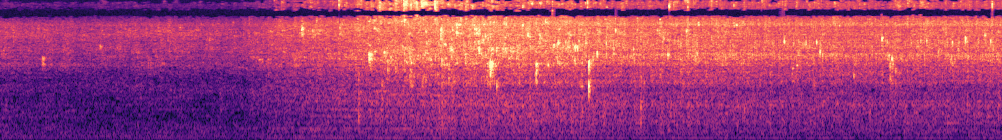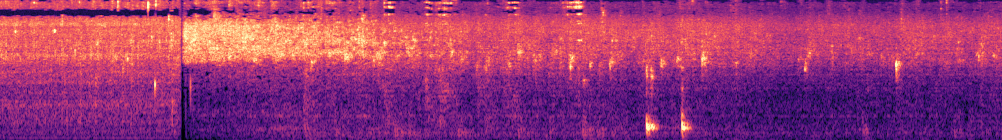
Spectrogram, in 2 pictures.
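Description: Beef burger patties frying in a skillet: a faint sizzle with a steady scatter of small crackles from the fat. The sizzle changes abruptly about halfway through, and two light knocks come a few seconds before the end.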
